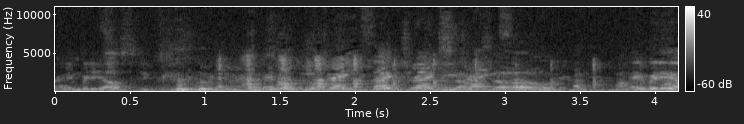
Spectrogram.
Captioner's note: audience laughs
